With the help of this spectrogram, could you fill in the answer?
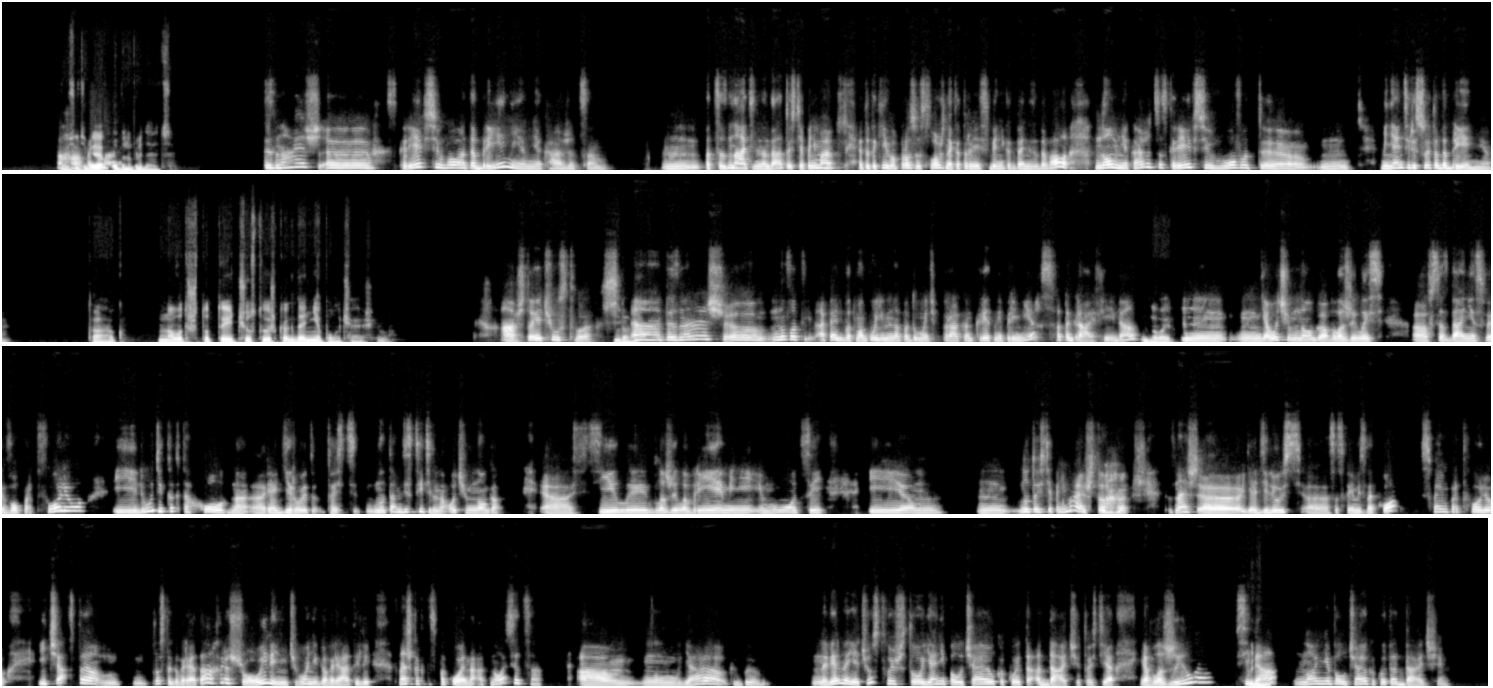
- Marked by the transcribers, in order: tapping; chuckle
- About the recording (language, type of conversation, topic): Russian, advice, Как мне управлять стрессом, не борясь с эмоциями?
